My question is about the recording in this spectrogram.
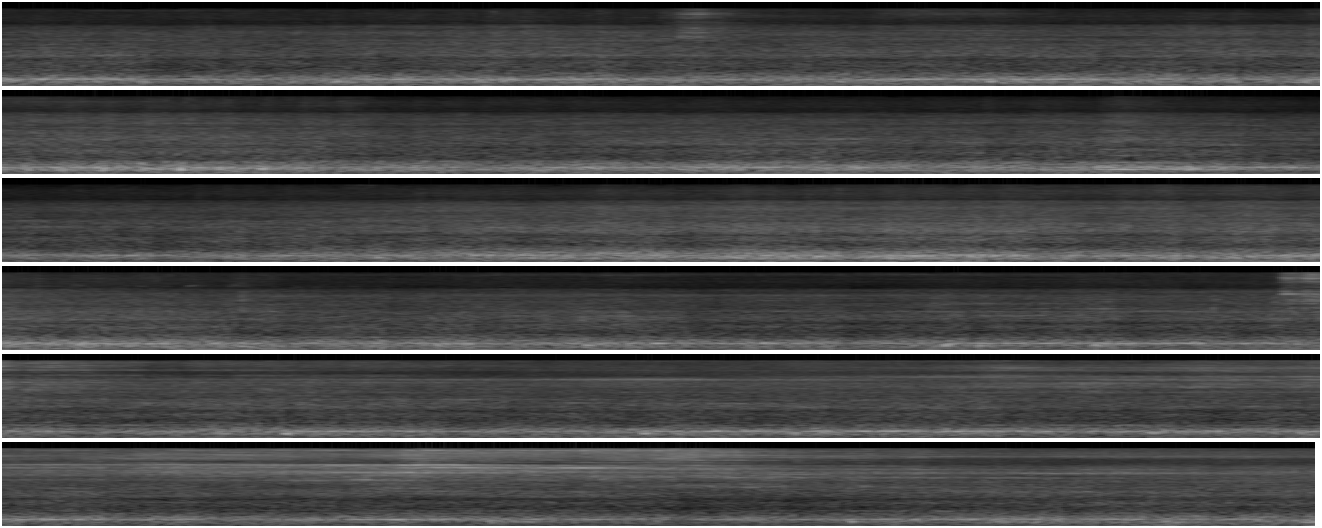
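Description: Freight train of autorack cars rolling past: a steady rumble of steel wheels on rail. From about two-thirds of the way through, a high-pitched wheel squeal rises over the rumble.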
